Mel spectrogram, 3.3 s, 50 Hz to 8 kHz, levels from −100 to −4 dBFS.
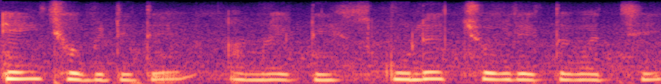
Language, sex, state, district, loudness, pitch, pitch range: Bengali, female, West Bengal, Jalpaiguri, -18 LUFS, 215 Hz, 205-225 Hz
